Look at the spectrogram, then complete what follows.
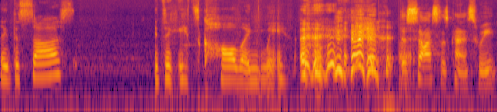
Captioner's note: both laughing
